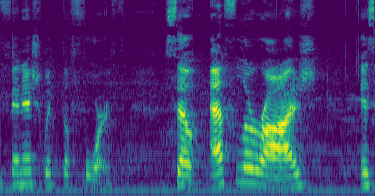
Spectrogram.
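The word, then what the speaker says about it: effleurage: So, effage is how you pronounce the first one and it's circular very light circular motions.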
